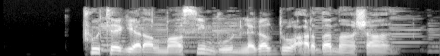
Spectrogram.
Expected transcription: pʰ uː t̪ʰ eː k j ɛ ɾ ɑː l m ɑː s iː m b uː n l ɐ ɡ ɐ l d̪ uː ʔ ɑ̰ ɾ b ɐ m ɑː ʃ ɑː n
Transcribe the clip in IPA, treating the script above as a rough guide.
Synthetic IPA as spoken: pʰ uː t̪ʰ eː k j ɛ ɾ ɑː l m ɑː s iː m b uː n l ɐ ɡ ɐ l d̪ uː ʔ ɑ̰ ɾ b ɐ m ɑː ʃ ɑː n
